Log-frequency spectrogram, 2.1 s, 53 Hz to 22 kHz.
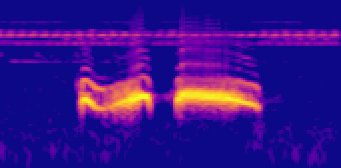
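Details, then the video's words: Tekukur, the spotted dove, 'kuk 1' style, recorded in Cilacap, Central Java: two low mellow coo notes, the first wavering up and down, the second longer and gently sinking, with a faint high hum behind. "SUARA BURUNG TEKUKUR / DERKUKU KUK 1 GACOR"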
